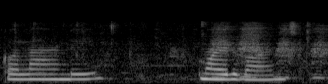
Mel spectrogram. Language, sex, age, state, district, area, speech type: Odia, female, 18-30, Odisha, Nabarangpur, urban, spontaneous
